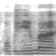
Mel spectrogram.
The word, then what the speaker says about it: Lima: Or I guess it's probably Lima, isn't it? Like Lima beans. I don't know why I pronounce it Lima.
